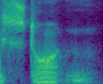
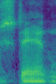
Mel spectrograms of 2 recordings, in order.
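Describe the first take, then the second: First: The name is said like 'Staunton'. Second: The name is said like 'Stanton'. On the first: The speaker calls it wrong. "whether they'll say Staunton. That's what my G P S said" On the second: The speaker calls it right. "pronounce it right"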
